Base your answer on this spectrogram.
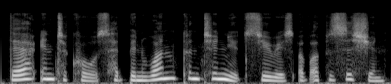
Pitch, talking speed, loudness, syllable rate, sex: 210 Hz, 140 wpm, -17 LUFS, 5.2 syllables/s, female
